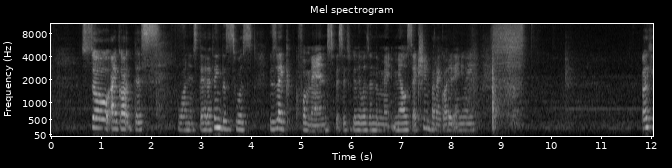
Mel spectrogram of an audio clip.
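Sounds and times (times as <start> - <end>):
short breathy hiss: 8.7 - 9.6.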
